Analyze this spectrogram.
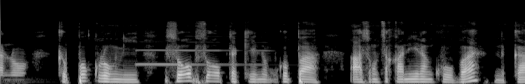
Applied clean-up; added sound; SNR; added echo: classical method spectral subtraction.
